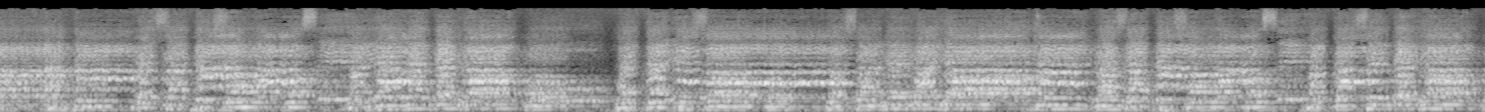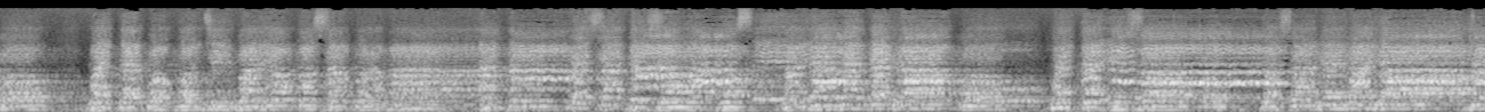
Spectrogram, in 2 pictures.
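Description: A choir singing a gospel song over a musical backing, in repeated phrases.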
